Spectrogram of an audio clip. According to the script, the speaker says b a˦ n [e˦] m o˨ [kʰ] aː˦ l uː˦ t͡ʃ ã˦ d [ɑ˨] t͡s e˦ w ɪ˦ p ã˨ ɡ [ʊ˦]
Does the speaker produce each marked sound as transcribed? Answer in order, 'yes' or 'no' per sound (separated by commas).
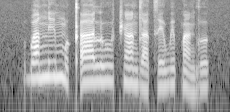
no, no, no, yes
